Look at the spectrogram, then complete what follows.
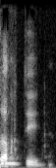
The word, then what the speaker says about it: Artin: Ça se prononce, ça s'écrit Artin, mais ça se prononce Artine.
